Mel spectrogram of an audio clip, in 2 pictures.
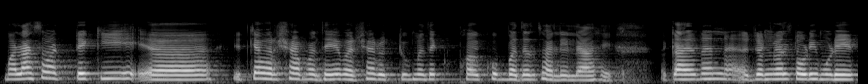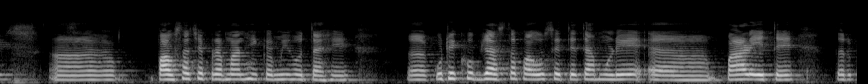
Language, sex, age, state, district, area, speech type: Marathi, female, 30-45, Maharashtra, Gondia, rural, spontaneous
